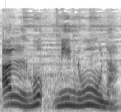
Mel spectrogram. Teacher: Yang pertama adalah idhar qamariyah. Idhar artinya jelas. Jadi alnya terbaca jelas.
